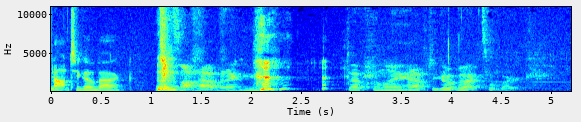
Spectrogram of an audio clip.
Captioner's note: laughs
